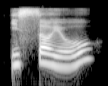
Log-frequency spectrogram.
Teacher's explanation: in 있어요, 어요 begins with a vowel, so 쌍시옷 links forward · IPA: [이써요]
